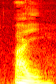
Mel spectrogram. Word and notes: ai: Biak

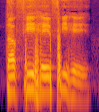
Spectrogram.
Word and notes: tavihevihe: Raga

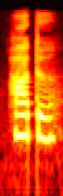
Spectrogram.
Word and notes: háatw: apatani

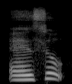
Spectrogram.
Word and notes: eñsu: Apatani

